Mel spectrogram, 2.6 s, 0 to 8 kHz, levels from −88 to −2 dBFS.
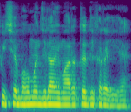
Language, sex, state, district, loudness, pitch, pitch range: Hindi, male, Jharkhand, Deoghar, -14 LUFS, 135 Hz, 130-140 Hz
